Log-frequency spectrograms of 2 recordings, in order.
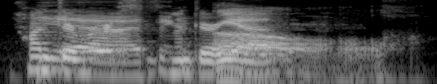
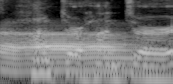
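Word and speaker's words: Hunter × Hunter: I believe it's just Hunter Hunter and you don't pronounce the X, but I find that confusing.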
